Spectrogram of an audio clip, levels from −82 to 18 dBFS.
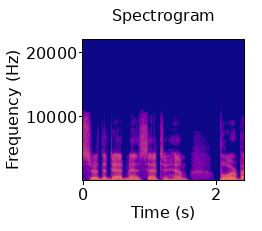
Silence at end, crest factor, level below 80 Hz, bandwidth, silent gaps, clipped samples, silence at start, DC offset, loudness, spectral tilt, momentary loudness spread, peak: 0 s; 14 dB; -58 dBFS; 11 kHz; 1.96-2.03 s; under 0.1%; 0 s; under 0.1%; -25 LUFS; -5.5 dB/octave; 10 LU; -10 dBFS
